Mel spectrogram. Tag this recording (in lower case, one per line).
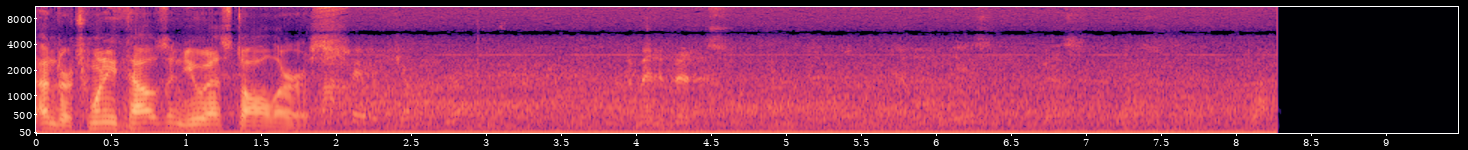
speech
